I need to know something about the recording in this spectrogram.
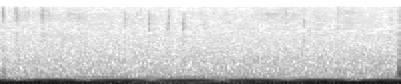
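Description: Background ambient music: a steady low drone with a tone above it that pulses a few times a second, in the style of meditation or singing-bowl music.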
